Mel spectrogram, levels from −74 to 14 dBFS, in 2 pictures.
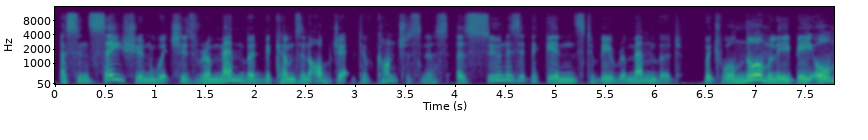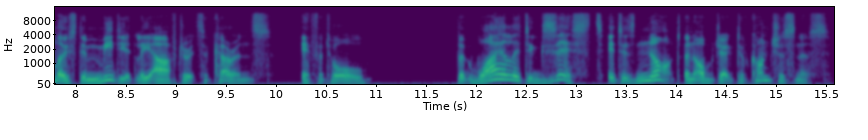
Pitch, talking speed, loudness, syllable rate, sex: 140 Hz, 160 wpm, -22 LUFS, 5.1 syllables/s, male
